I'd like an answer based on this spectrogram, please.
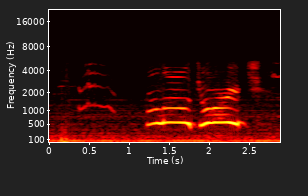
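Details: Farm kittens a few weeks old, part of a litter of four from the cat Spanky named Hank, Lydia, George and Wilson, give three clear meows: one brief falling mew, then two longer, steady, level-pitched meows separated by a short pause.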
